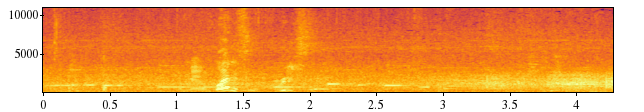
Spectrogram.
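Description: Shop-floor ambience: a steady background hiss with faint, tinny background music and snatches of indistinct voices. A short rising sound about a third of the way in is the loudest moment.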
